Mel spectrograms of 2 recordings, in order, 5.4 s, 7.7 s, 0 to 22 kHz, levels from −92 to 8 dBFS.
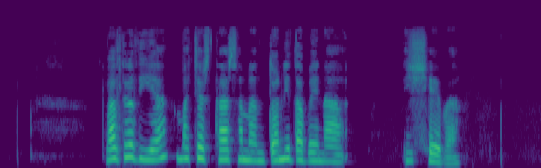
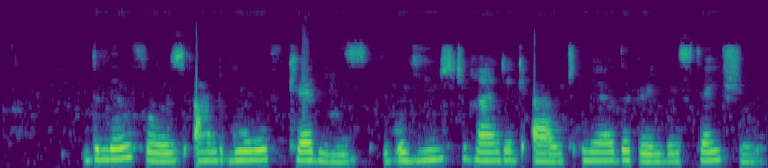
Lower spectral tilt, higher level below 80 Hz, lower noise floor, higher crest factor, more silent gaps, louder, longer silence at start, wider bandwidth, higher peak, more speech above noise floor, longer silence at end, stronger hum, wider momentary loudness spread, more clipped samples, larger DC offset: about the same, -5.5 dB/octave vs -6 dB/octave; second, -86 dBFS vs -62 dBFS; about the same, -73 dBFS vs -70 dBFS; about the same, 20 dB vs 16 dB; neither; second, -30 LUFS vs -17 LUFS; first, 1.05 s vs 0.85 s; first, 11.5 kHz vs 7.4 kHz; second, -12 dBFS vs 0 dBFS; second, 44 dB vs 53 dB; first, 0.8 s vs 0.1 s; neither; first, 13 LU vs 9 LU; neither; neither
